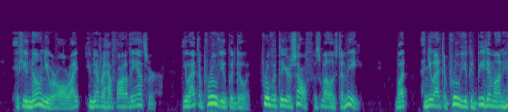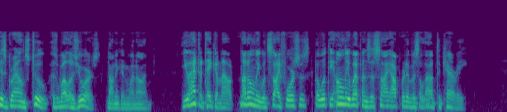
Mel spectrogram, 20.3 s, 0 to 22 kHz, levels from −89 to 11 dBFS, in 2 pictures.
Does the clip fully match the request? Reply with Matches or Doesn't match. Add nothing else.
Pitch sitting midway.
Matches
